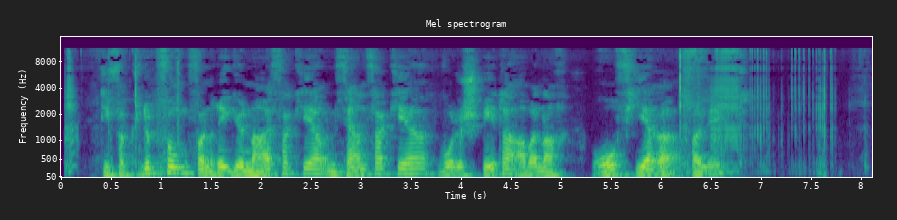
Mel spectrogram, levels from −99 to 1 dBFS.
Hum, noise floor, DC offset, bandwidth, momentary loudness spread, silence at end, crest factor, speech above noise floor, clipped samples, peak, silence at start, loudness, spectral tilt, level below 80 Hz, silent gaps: none; -46 dBFS; under 0.1%; 12 kHz; 18 LU; 0.4 s; 22 dB; 24 dB; under 0.1%; 0 dBFS; 0.05 s; -22 LUFS; -6 dB/octave; -42 dBFS; none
